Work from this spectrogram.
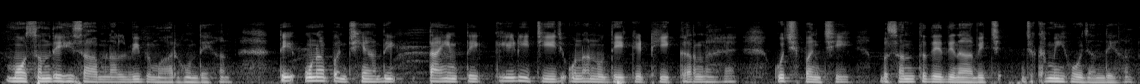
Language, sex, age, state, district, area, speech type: Punjabi, male, 30-45, Punjab, Jalandhar, urban, spontaneous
